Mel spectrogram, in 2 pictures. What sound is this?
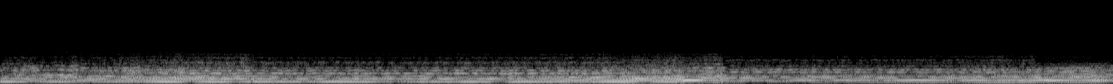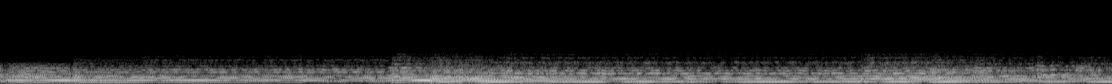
Choir Tape Chop (Full)
choir, chop, reel-to-reel, tape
